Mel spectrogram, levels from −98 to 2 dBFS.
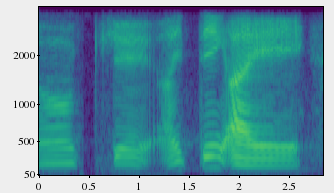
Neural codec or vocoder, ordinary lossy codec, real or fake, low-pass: none; none; real; 3.6 kHz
